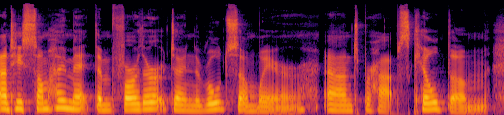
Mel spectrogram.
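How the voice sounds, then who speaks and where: A woman speaks at a medium pitch with fairly even intonation. It is an ordinary speaking voice. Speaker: podcast narrator. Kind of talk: true-crime narration. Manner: steady, solemn, measured; formal, scripted.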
